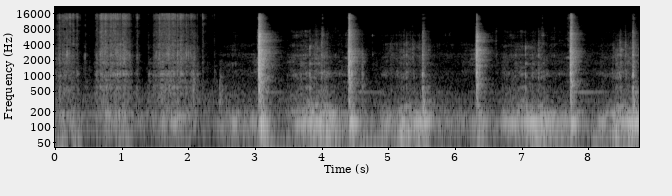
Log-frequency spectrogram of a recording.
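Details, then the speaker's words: Toshiba BW-3112 Japanese kanji typewriter after restoration adjustments and cleaning: light irregular clicks with soft whirring as the character selector slews, no dragging; earlier excessive friction gone, selection now smooth. "so now you can nice and smoothly select whatever uh yeah the point said like earlier there was way too much friction for you to be able to easily slew to a single character"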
